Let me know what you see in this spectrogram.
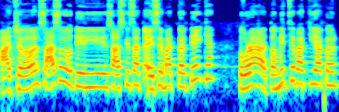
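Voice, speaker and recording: A man's voice: high-pitched, moderate pace, close to an everyday voice. A man voicing a harried young husband in a cartoon, pleading and placating between his wife and mother. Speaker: son and husband.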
